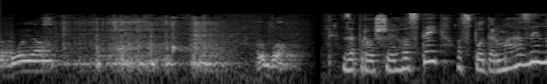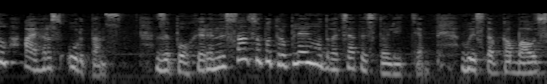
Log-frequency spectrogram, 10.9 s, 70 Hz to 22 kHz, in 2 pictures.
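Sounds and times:
speech: 0.3 - 1.2, 2.6 - 10.9
antique mechanical cash register clattering in a colonial goods shop in Latvia: 0.6 - 2.4.

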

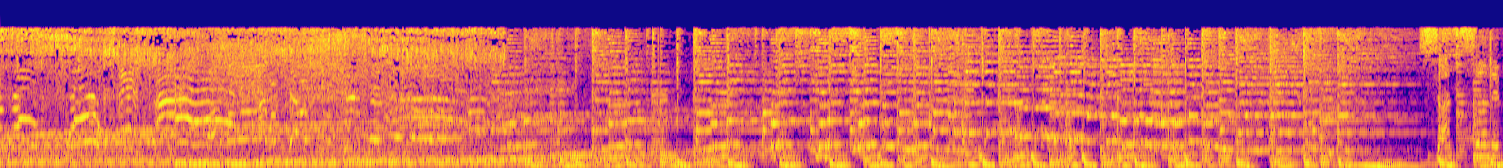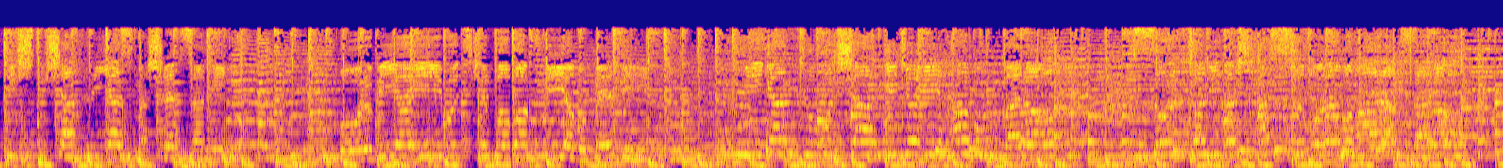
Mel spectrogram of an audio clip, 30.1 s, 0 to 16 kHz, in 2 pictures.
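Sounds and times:
time machine powering up with warbling whir and electronic tones: 0.0 - 6.9
steady rhythmic music: 0.0 - 30.0
speech: 19.0 - 21.9.

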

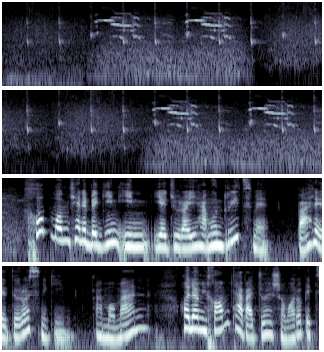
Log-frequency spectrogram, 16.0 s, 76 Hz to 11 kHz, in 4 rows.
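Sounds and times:
waves hitting the shore: 0.0 - 8.4
short high seagull cries: 1.1 - 3.1, 5.8 - 8.3
speech: 8.6 - 15.9.

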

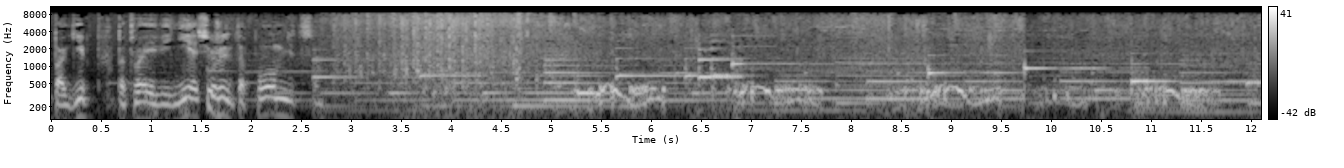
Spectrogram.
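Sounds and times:
speech: 0.0 - 3.2
pigeon cooing during courtship: 2.6 - 12.1.

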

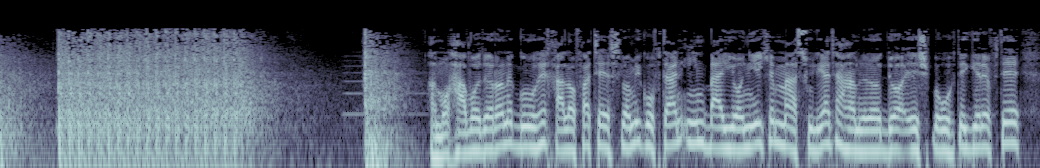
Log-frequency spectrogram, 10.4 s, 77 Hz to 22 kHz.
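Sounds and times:
automatic gunfire fired into the air: 0.0 - 2.8
gunfire echoes: 0.0 - 4.2
speech: 4.3 - 10.4.

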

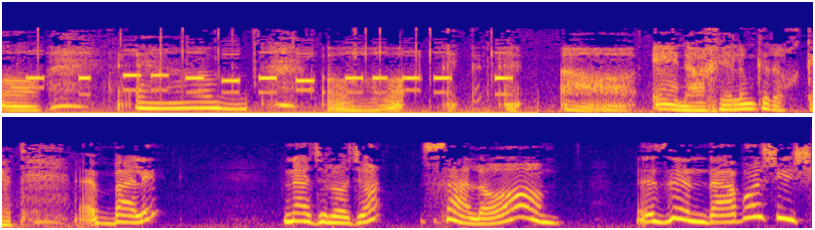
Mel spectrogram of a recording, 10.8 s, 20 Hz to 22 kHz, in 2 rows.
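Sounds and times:
phone number being punched in on a telephone keypad: 0.0 - 3.5
speech: 0.2 - 6.5, 7.3 - 10.8.

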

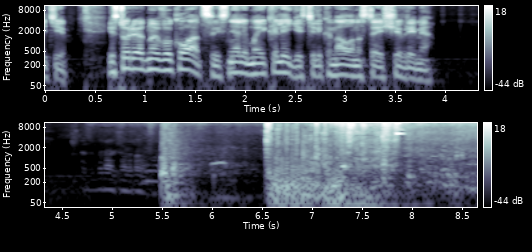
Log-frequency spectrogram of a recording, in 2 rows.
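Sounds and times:
speech: 0.0 - 4.0
explosions in street fighting: 6.6 - 7.8
gunfire and artillery from street fighting: 6.6 - 8.2.

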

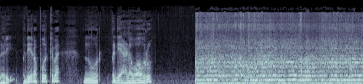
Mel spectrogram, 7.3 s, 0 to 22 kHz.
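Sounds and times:
speech: 0.0 - 3.1
honeybees buzzing while collecting nectar from flowers on a farm in Nangarhar province: 3.9 - 7.2.

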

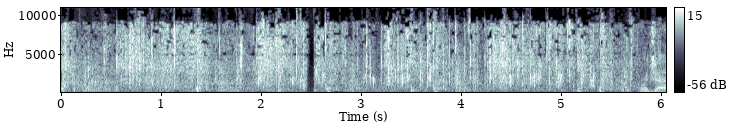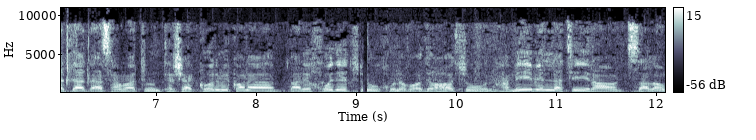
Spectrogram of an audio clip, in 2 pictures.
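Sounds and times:
firecrackers and fireworks exploding: 0.0 - 6.3
loud constant outdoor noise: 0.0 - 12.0
speech: 5.8 - 12.0.

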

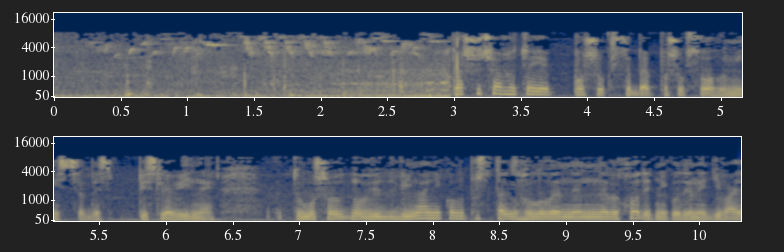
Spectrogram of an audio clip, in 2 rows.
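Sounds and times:
birds chirping and twittering: 0.0 - 10.3
steady outdoor hum: 0.0 - 10.3
speech: 3.0 - 10.3.

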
